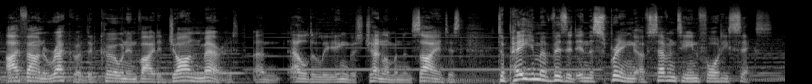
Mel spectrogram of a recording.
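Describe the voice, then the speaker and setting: A man playing an investigator who soberly narrates his findings in measured, scripted radio drama style. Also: medium pitch, animated, lightly acted. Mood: sober, intriguing. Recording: loud plucked guitar music behind.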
